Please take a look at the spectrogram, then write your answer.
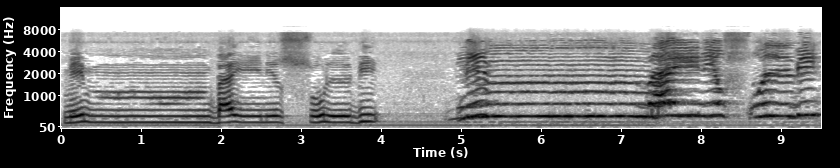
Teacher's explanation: خلق من ماء يخرج يخرج يخرج يخرج من بين الصلب من بين الصلب. نون ساکن کے بعد جب با آ جائے تو وہاں اقلاب ہوتا ہے، میم کی سی آواز نکلتی ہے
